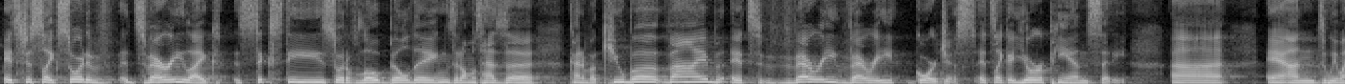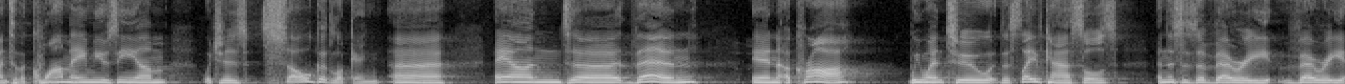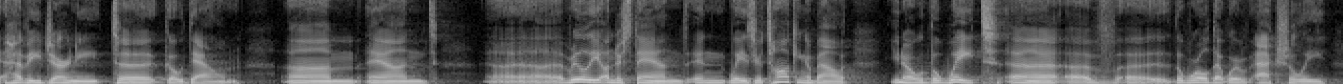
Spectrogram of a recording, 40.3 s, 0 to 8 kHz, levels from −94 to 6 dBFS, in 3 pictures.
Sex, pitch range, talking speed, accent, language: female, 170-215 Hz, 130 wpm, American, English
